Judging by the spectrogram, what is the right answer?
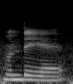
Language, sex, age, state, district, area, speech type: Tamil, female, 60+, Tamil Nadu, Cuddalore, rural, read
